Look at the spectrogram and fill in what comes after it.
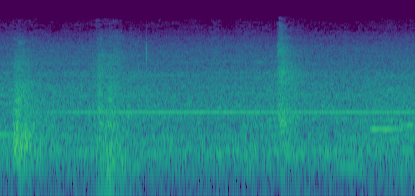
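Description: Electric commuter train at a station platform: a steady high whine over the general rumble, with three short bursts of noise, two close together near the start and one about three seconds in.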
